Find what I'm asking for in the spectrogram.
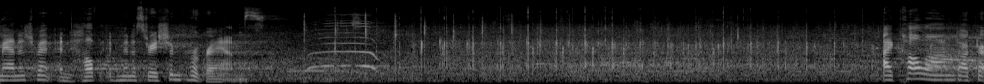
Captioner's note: applause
